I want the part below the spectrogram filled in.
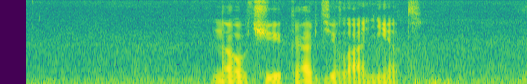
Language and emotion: Russian, neutral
